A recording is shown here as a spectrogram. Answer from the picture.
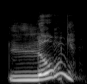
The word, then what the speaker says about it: loong: La bonne traduction, selon eux, aurait dû être « long », L-O-O-N-G, qui est proche de sa prononciation en chinois.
